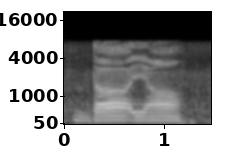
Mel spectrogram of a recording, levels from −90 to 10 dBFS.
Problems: none marked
